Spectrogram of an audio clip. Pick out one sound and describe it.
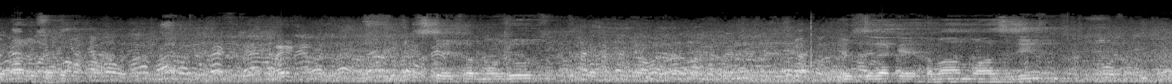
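An elderly man speaks forcefully into a microphone over loudspeakers, echoing outdoors.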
